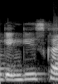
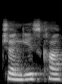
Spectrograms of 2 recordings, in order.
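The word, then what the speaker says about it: चंगेज़ खान: चंगेज खान, गेंगिस खान, ऐसे अलग अलग नाम हैं इनके, लेकिन मोस्टली ये नाम चंगेज खान के नाम से प्रोनाउंस किया जाता है।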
